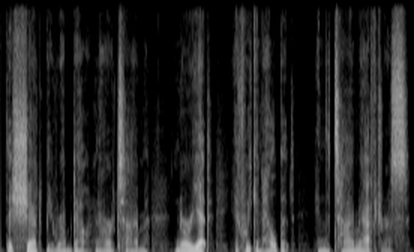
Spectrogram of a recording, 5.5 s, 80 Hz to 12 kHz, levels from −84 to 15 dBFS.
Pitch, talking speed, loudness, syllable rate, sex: 110 Hz, 215 wpm, -20 LUFS, 4.9 syllables/s, male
